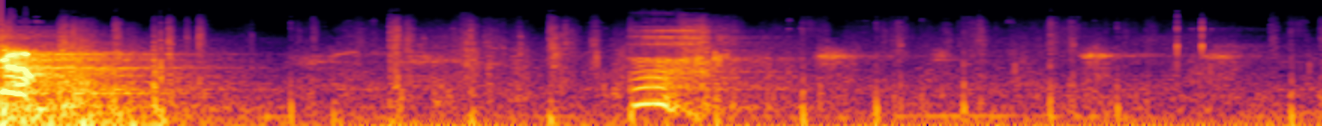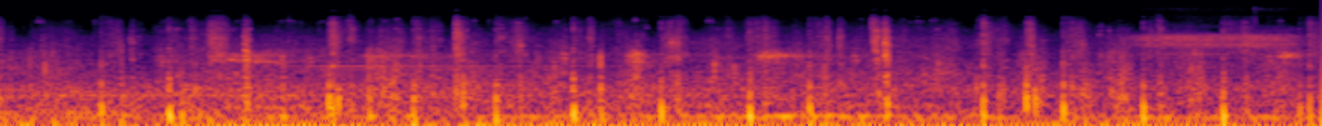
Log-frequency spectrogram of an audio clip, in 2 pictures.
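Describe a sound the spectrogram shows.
Footsteps tread on a hard floor.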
